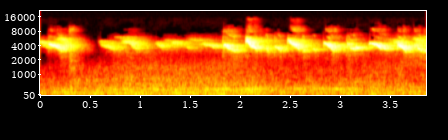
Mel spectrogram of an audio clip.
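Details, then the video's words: Oriental white-eye, a kept bird ramping up form, sings the 'buka tiong aw' style: a high chirp, then a softer warbled stretch rising into quick bright repeated twitters, with a steady low hum behind. "Mata Puteh Dagger ramp up form buka tiong aw sing"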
